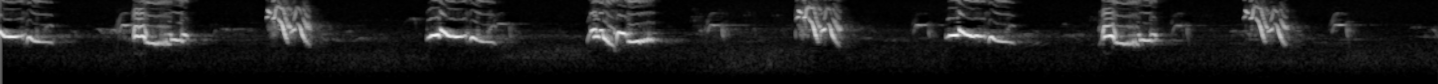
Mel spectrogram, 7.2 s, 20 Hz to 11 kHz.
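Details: American robin song: loud, punchy warbled phrases topped with squeaky high notes, repeated roughly every 0.7 seconds in a clean, quiet recording meant for training songbirds.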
